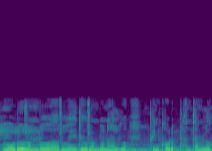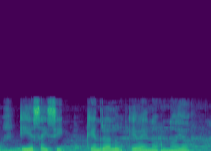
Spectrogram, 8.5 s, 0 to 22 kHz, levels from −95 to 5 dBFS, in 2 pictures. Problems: constant background noise, low volume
